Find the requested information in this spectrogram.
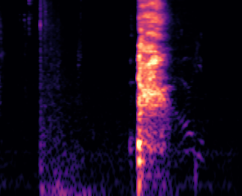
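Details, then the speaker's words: A single short, harsh cough from an adult male streamer who says he has a bit of man flu, after a brief low rumble of background noise: cough during a cold. "you can hear the cough I'm going through a bit of man flu at the minute so do apologize if it's get me now and again"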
